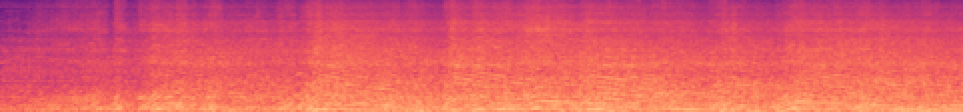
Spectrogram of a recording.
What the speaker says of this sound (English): So the engines have fired here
